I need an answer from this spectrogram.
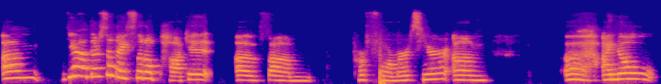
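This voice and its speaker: A woman's voice: a little high, expressive, slow. Rambling woman guest full of ums. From western Canada. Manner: rambling, many ums and likes, laughs often. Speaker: podcast guest, dominatrix. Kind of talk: casual interview chat.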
